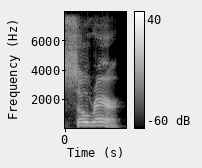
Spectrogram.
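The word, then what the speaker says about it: Sorare: our new sponsor is so rare two syllables a revolutionary hold on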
